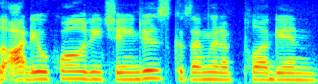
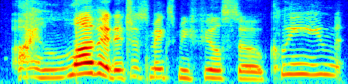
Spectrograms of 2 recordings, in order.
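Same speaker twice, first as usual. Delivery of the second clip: excited; 4 semitones higher, 14 dB louder than usual. Real, not acted. Gushing about the travel bidet.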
